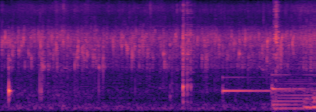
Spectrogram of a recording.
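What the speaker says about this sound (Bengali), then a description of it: "এবার বন্ধুরা এই তেলের মধ্যে অল্প একটু লঙ্কা দিচ্ছি," Kashmiri chili sizzles and fries steadily in hot oil while a utensil clicks and scrapes against the pan now and then, close and constant.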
